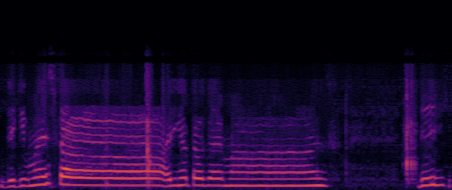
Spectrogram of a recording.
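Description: A woman's voice: high-pitched, little pitch movement, unhurried. A woman live-streaming from her phone, chatting casually and thanking viewers for their comments as she builds. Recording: slightly dull phone stream audio, faint noise.

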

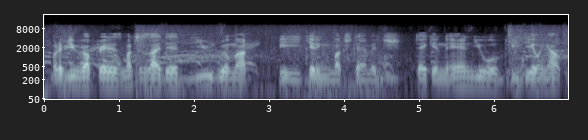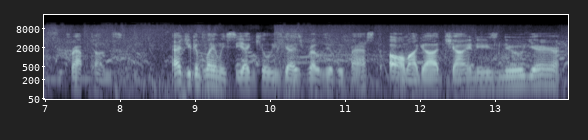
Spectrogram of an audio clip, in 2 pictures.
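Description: A young man giving goofy let's play commentary, with sudden loud exclamations while he fights. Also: lowish voice. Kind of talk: gameplay commentary. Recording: game music loud under the voice.

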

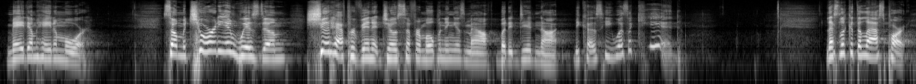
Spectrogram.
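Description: A middle-aged woman teaching a Bible lesson in a church sanctuary, speaking into a handheld microphone and retelling the stories with lively voices for the figures. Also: medium pitch. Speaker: Sunday school teacher.

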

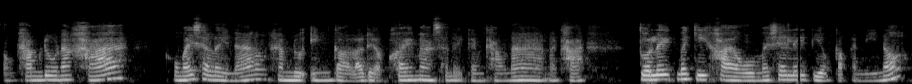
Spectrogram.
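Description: A woman with a Thai accent teaching an English lesson, explaining patiently in a slow, polite way. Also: mid-range voice, highs cut off, slight background noise. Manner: patient, explains slowly, ends phrases with polite particles.

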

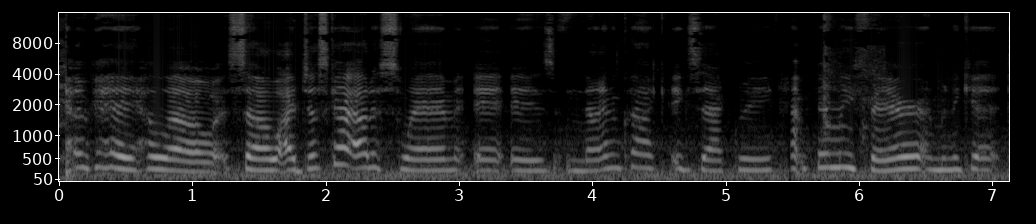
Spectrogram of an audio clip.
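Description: A woman's voice: fairly high pitch, steady tone, a little slow, hardly any pauses, mellow, slight background noise. A young woman talking casually to camera in a vlog, chatty and full of "like" and "basically". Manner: chatty, uses lots of "like" and "basically". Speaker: vlogger.

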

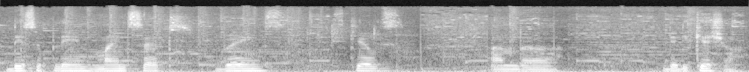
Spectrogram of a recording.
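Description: A quiet Kenyan man in his twenties, answering slowly as a dating show contestant. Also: fairly low pitch, little pitch movement, music in the background. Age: 20s. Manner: quiet, measured.

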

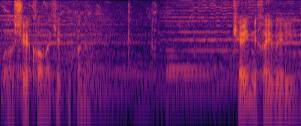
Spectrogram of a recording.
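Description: A man's voice: medium pitch, animated, natural voice. An actor dubbing a young man who defends a woman to his mother in a firm, exasperated way. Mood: gentle. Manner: firm, exasperated, then pleading. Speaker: son. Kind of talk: Persian dub of a TV drama. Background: music score.

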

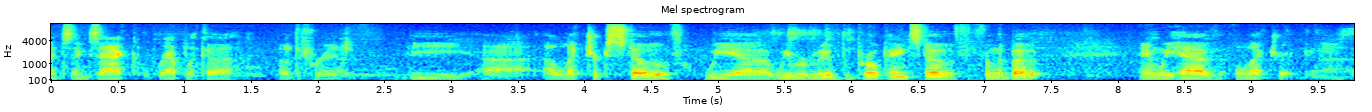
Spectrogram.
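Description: A man giving a casual walkthrough of his sailboat from behind the camera, relaxed and halting with lots of fillers. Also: lowish voice. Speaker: boat owner giving a tour. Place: inside a sailboat cabin. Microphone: handheld camera mic, speaker off camera.

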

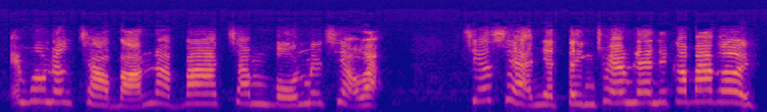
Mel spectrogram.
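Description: A woman's voice: very high voice, fast talker, sharp tone, no room sound, highs cut off. A woman selling used cars on a livestream, listing features and prices in a chatty way and greeting viewers by name. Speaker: used car seller. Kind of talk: livestream sales pitch. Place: outdoor used car lot.

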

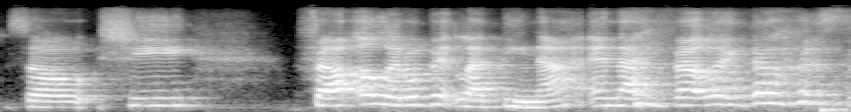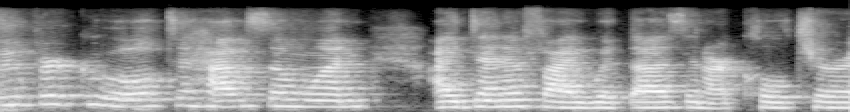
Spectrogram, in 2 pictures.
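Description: A woman in her thirties hosts a podcast over a video call, her voice carrying a roomy echo from her room. She welcomes her guest brightly and asks her questions in an easy, conversational way. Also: medium pitch. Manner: warm welcoming, mixes in Spanish greetings. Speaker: podcast host. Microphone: video call webcam.

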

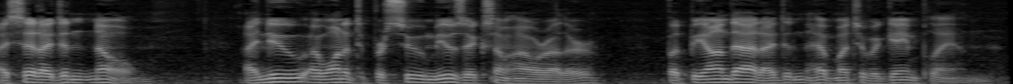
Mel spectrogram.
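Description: An older American man from Schenectady, New York, reads his written memoir foreword aloud as scripted narration in a book-lined room at home. His voice is deep and a bit bright, with a moderate pace.

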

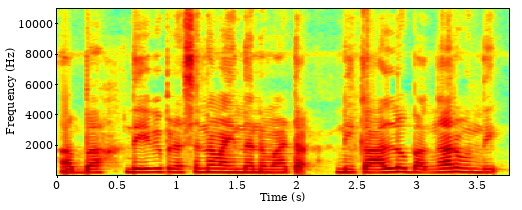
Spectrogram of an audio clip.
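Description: A woman's voice: on the high side, level tone, moderate pace, dark tone, lo-fi sound, close to an everyday voice. A woman voicing an affectionate young husband in a read-aloud story, teasing his wife in plain lines.

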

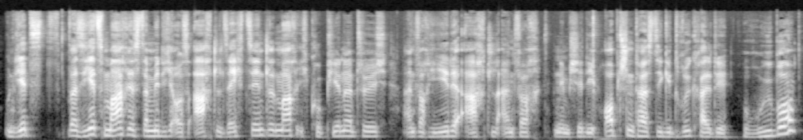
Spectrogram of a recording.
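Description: A man giving a relaxed, chatty music-software tutorial, with fillers and self-corrections. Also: medium pitch, fairly quick, hardly any pauses, no echo. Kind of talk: screen-recorded software tutorial.

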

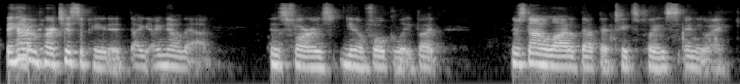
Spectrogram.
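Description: Woman, board member, lowish voice, hesitant, restarts, video meeting. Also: normal speed. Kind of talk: public meeting discussion.

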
